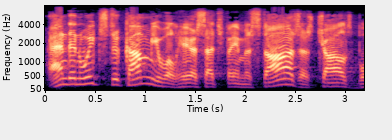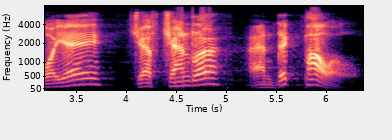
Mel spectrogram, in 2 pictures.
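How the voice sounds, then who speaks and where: A man's voice: fairly high pitch, big pitch swings, unhurried, bright, forceful tone, highs cut off. A man announcing a suspense programme in a dramatic 1950s radio style. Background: prominent music.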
